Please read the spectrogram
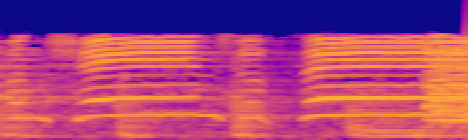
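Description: Background song: a high voice singing long held notes, with two short breaks between phrases.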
